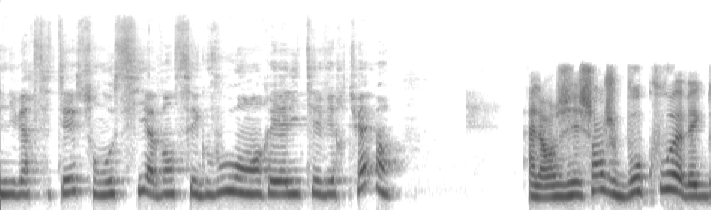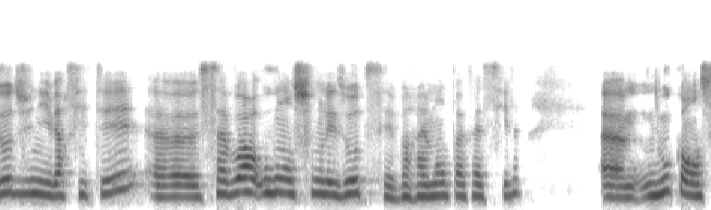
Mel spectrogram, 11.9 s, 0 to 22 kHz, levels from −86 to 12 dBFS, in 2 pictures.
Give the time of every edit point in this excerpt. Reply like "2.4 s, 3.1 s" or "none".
none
